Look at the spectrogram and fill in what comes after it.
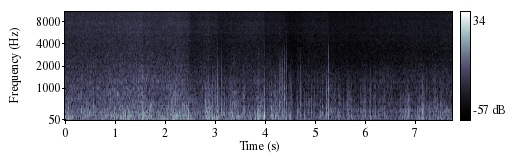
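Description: Steam-hauled train running along the track with wind buffeting the microphone. There are a few sharp clacks of wheels over points around the middle, after which the wind hiss eases.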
